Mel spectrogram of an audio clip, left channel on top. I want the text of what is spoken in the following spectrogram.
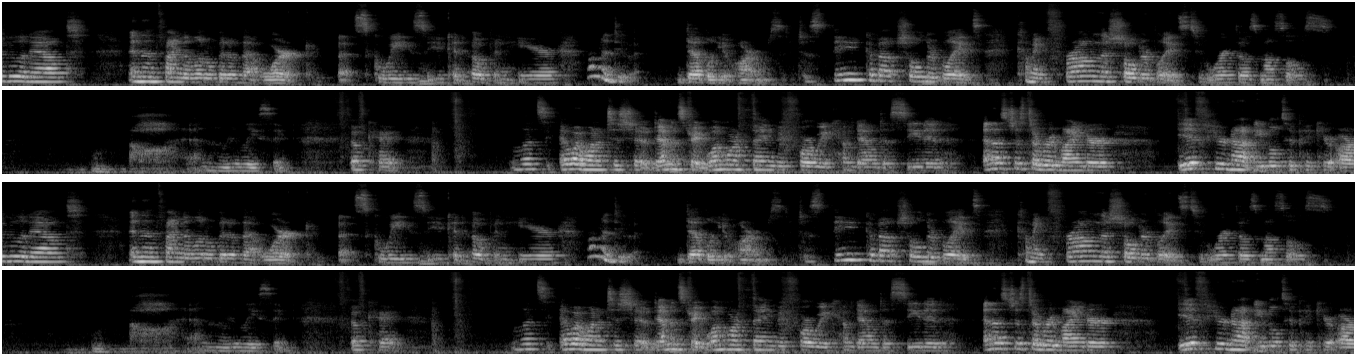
it out, and then find a little bit of that work, that squeeze, so you can open here. I'm going to do it. W arms. Just think about shoulder blades coming from the shoulder blades to work those muscles. And then releasing. Okay. I wanted to demonstrate one more thing before we come down to seated. And that's just a reminder, if you're not able to pick your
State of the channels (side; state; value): both; normal; correlation 0.50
